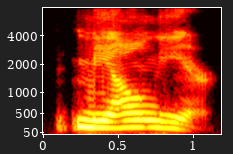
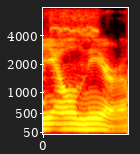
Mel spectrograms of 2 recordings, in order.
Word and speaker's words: Mjölnir: So the new album is Mjölnir. Is that how you pronounce it? Mjölnir. Yes. Mjölnir.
